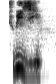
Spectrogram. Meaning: inflection of cuire: 1. second-person plural imperfect indicative 2. second-person plural present subjunctive
- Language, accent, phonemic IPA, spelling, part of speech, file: French, Canada, /kɥi.zje/, cuisiez, verb, LL-Q150 (fra)-cuisiez.wav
